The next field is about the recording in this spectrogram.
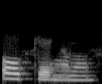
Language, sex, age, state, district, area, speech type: Tamil, female, 18-30, Tamil Nadu, Madurai, urban, conversation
